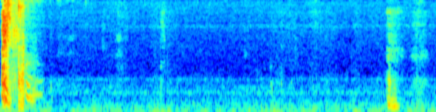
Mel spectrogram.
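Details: A newborn in a postpartum care centre looks around and then gives a single sharp sneeze, followed by quiet room noise and a small squeak. An ordinary newborn sneeze.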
